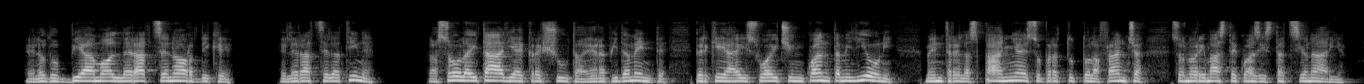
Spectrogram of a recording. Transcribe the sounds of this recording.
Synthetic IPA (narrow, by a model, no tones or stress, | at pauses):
elod̪obːjaːmoalːeɾat̪sːenɔrd̪ikʰe | eleɾat̪sːelat̪iːne | lasoːlait̪aːljaɛkːɾeʃːuːt̪aerapid̪ament̪eperk̟eaiswɔjt͡ʃiŋkwant̪amiljoːni | ment̪ɾelaspaɲːaesːopɾat̪ːut̪ːolafɾant͡ʃa | soːnoɾimast̪ekwaːzist̪at̪sːjonaːɾje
